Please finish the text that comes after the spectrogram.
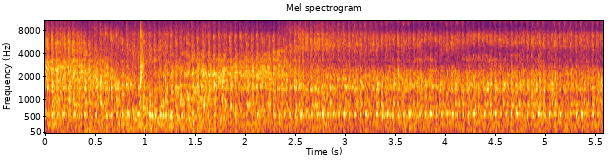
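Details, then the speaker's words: Mitsubishi Canter 125HD 4D34 diesel truck, first start after piston ring replacement following radiator water loss and overheating that scored piston 4, with a new radiator: even diesel clatter with light steady ticking, no knock or miss, calm; normal idle. "Oke hidup dia ya Oke dia udah hidup ya mesinnya tenang"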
